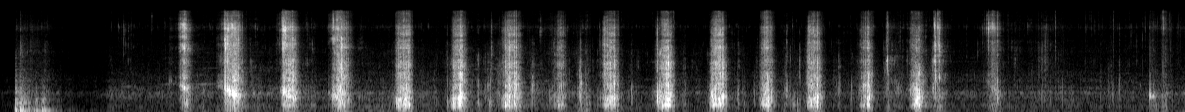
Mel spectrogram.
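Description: Close-miked crunching of crisp fried katla fish being bitten and chewed, a sharp crunch about twice a second that stops about two seconds before the end.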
